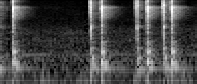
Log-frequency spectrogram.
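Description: Switch on a homemade battery-tab spot welder built on a hardwood handle clicking six times, sharp and close, one early click followed by a pause and then two pairs and a quick pair near the end, with no talking.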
